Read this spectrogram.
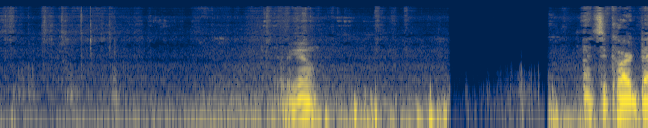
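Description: Playing cards rustle and flick in hands.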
